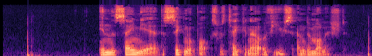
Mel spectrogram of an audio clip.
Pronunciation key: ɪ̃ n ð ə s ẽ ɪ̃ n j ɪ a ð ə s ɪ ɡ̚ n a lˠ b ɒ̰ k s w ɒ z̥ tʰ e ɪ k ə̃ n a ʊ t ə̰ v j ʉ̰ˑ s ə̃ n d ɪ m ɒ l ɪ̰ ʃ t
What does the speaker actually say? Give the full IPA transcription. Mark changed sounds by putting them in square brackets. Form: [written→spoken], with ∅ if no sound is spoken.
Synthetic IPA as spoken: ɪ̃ n ð ə s ẽ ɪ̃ [n→m] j ɪ [a→ə] ð ə s ɪ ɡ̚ n [a→ə] lˠ b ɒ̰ k s w ɒ z̥ tʰ e ɪ k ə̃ n a ʊ t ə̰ v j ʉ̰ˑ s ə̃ n d ɪ m ɒ l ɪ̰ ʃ t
